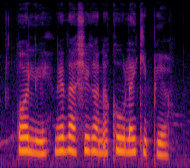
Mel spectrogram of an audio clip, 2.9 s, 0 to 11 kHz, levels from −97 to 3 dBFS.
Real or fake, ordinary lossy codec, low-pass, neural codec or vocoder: real; none; none; none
